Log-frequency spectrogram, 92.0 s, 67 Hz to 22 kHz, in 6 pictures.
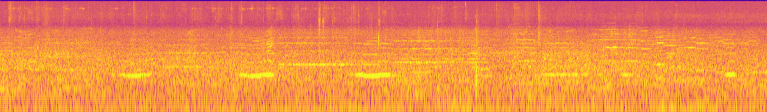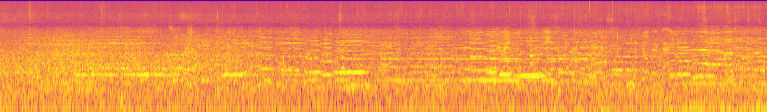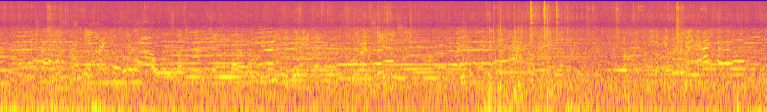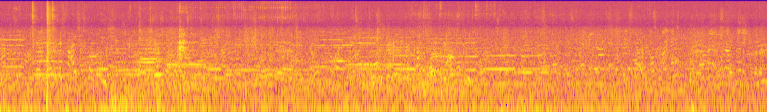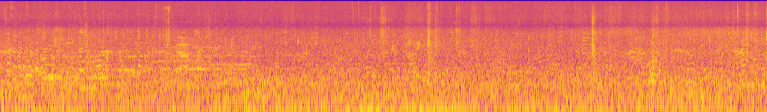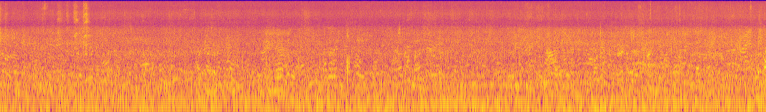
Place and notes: Marktplatz, Erlangen, Deutschland - wochenmarkt
walking on the market, fountain, street musicians
olympus ls-5; soundman okm II
Erlangen, Germany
